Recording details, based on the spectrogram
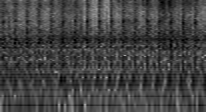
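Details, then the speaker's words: Bryant communicating variable-speed heat pump, control board powered up with new fuse and compressor unplugged: fast, even ticking chatter over faint hum as the electronic expansion valve drives fully open and closed to home itself; normal. "so you hear that noise that's the uh eev so it drives it all the way open and all the way closed that way it knows what position it's in so that's a good sign"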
